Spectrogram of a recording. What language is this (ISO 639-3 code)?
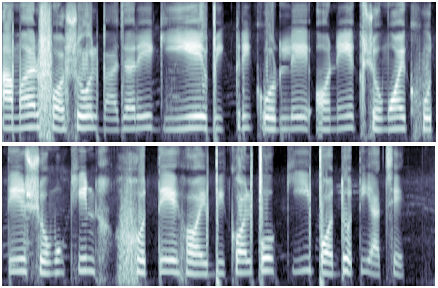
ben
